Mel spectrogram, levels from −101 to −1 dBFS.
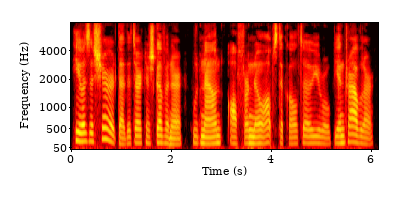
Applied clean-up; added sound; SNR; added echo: none; none; none; none.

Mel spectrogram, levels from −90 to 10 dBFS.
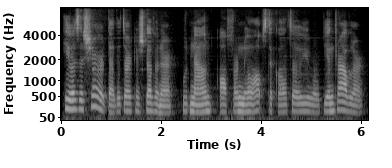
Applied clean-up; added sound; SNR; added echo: neural separator model SepFormer DNS4.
